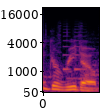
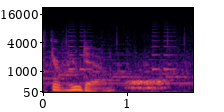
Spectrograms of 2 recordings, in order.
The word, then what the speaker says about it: Gerudo: 'Cause yeah, I've always said Gerudo with an E. I always said it with a Ru.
